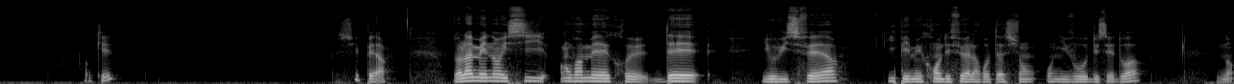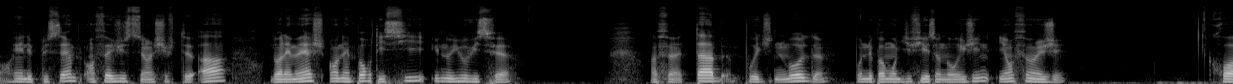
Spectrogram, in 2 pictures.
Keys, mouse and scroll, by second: 0.1-1.7 scroll down 10, 1.7-2.3 scroll down 3, 2.3-2.8 scroll up 5, 3.4-3.8 ctrl+scroll up 3, 3.8-4.9 middle drag, 4.9-5.3 scroll up 1, 5.3-7.3 middle drag, 7.3-8.1 scroll up 1, 8.3-11.4 middle drag, 11.9 KP_1, 13.4 shift+a, 18.0-18.7 scroll down 5, 18.7 Tab, 19.3-19.8 scroll down 2, 19.8-21.0 shift+scroll up 4, 21.0 g, 23.0-23.9 scroll down 1, 23.9 KP_3.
